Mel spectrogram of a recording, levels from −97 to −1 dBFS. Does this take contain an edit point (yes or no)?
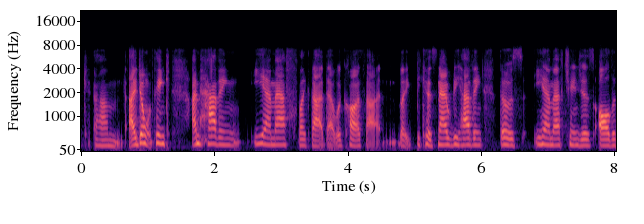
yes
